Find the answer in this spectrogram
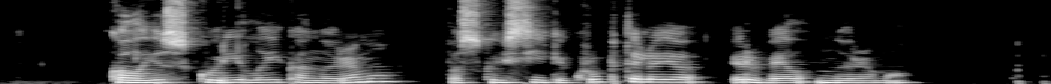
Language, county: Lithuanian, Telšiai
